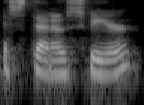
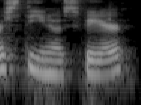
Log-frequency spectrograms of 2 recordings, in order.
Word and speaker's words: asthenosphere: in our discussion today the asthenosphere or asthenosphere you pick which way you want to pronounce it it's the plastic mantle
